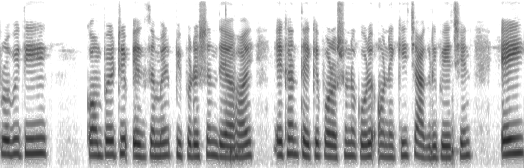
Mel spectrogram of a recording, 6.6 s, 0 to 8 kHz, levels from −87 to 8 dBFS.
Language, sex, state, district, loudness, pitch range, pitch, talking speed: Bengali, female, West Bengal, North 24 Parganas, -17 LUFS, 215-245 Hz, 230 Hz, 135 wpm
